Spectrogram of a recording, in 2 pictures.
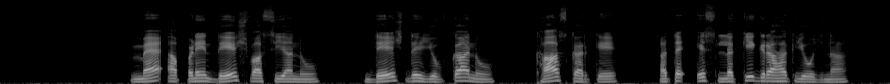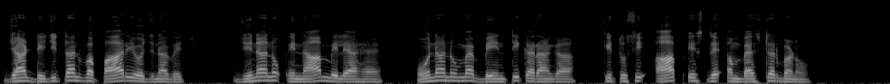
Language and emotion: Punjabi, neutral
